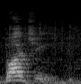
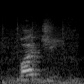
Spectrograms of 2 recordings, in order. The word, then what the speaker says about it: Budgie: I always pronounce, is it Bungie or Buggy? Or it's Budgie. – Budgie.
